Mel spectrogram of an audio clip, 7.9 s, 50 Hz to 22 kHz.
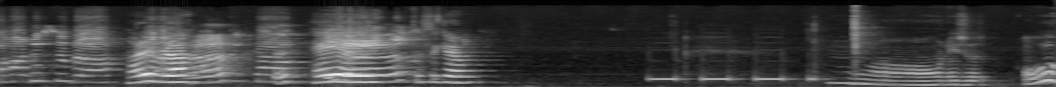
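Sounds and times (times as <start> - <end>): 
speech: 0.6 - 3.7, 6.6 - 7.9
phone keypad dialing tones from an accidental call: 4.8 - 6.1.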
